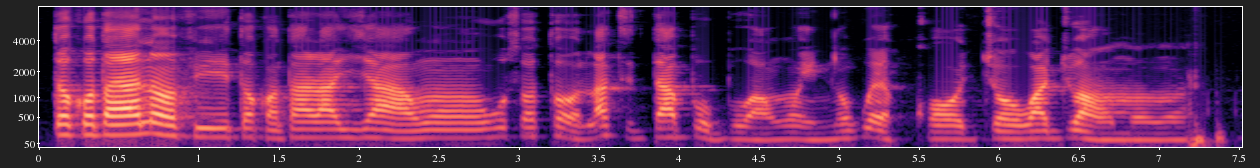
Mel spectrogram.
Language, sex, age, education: Yoruba, male, 30-45, tertiary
